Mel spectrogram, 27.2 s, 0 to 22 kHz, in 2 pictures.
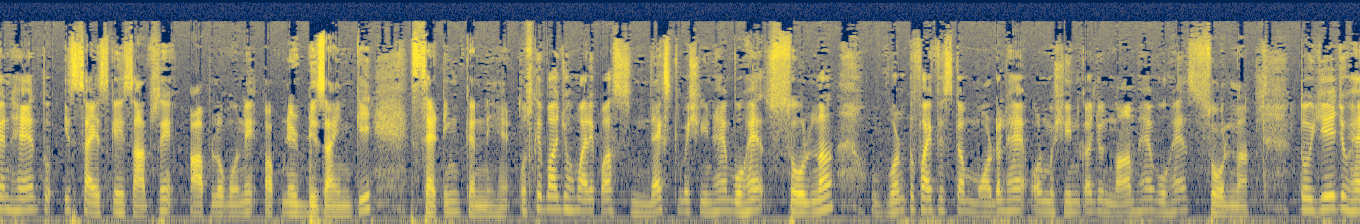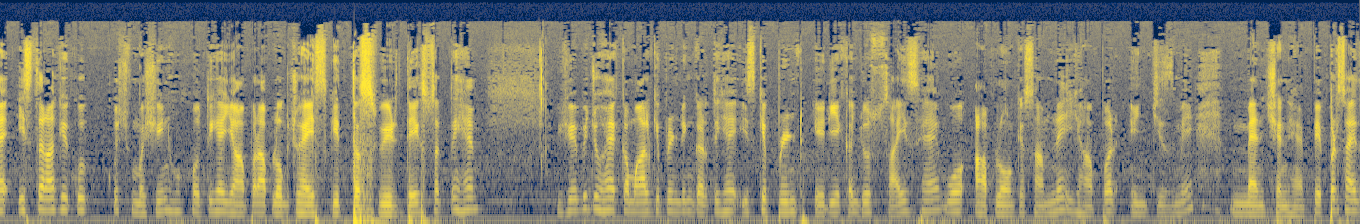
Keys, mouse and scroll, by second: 5.1 F5, 5.6 Page_Down, 13.6 F5.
